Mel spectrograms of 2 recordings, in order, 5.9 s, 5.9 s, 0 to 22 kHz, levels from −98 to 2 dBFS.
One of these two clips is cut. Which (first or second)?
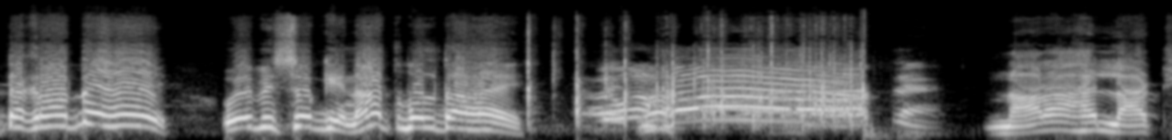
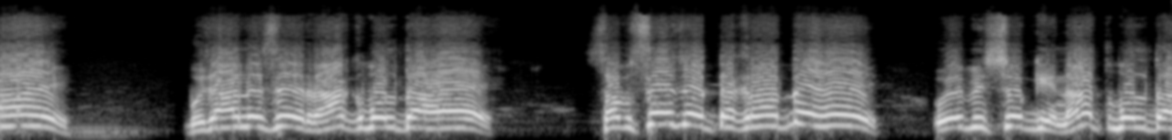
first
